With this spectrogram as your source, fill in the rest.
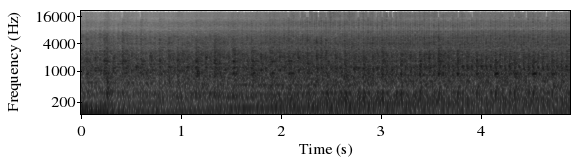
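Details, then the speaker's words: Land Rover 2.25 diesel cold start after sitting a month, out of gear. It clatters slow and a bit uneven as the idle sags too low, to be raised on the hand throttle. "idol's gone down a little bit low just not it up a bit on the um the hand throttle"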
